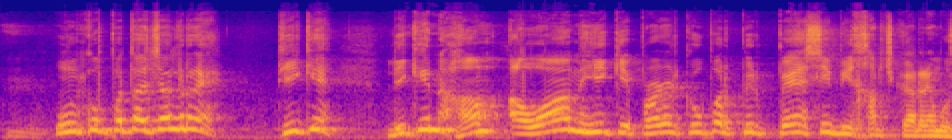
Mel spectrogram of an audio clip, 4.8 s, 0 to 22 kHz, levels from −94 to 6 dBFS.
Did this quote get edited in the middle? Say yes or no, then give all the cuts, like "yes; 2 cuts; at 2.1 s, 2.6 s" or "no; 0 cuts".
no; 0 cuts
